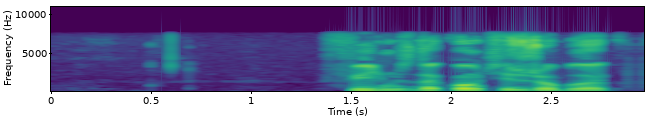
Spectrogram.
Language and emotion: Russian, neutral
